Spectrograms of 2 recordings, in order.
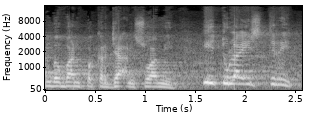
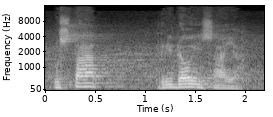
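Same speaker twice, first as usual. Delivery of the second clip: soft, slow, lower pleading; tender plea; 8 semitones lower, 4 dB quieter, much slower than usual. Retold or imitated. Wife asking her husband for his blessing before he leaves, soft and tender. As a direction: murmur it gently, asking for a blessing.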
